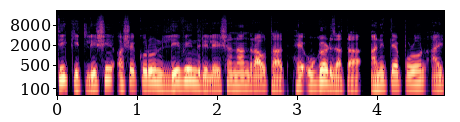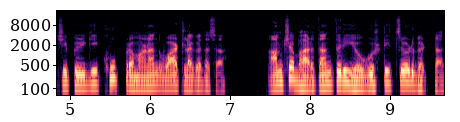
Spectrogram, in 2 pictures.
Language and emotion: Goan Konkani, neutral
